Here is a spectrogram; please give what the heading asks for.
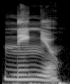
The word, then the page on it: nino: Spanish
